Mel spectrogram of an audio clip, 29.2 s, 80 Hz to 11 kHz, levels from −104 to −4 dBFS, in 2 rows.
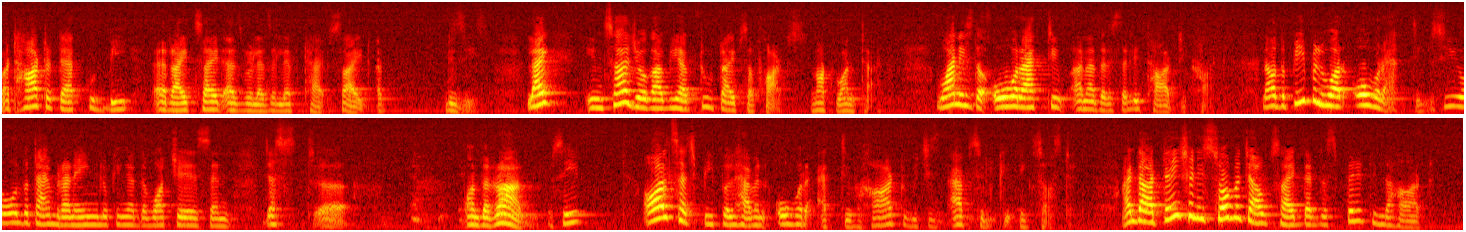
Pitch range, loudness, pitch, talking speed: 175-245 Hz, -34 LUFS, 200 Hz, 180 wpm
